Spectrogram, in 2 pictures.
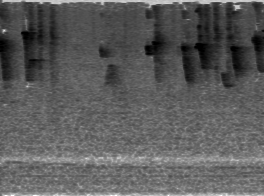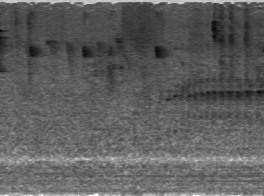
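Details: Fledgling saffron finches flying out of the nest: scattered high, squeaky chirps in short runs, softer toward the end, against constant background hiss.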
